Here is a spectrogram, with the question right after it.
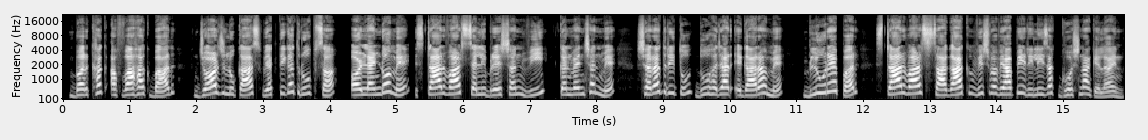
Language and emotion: Maithili, neutral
